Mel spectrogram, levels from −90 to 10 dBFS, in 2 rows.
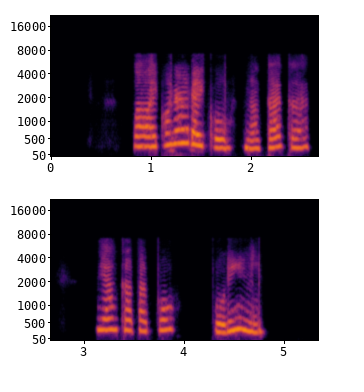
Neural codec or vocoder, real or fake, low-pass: codec, 16 kHz, 1 kbps, FreqCodec, smaller model; fake; 7.2 kHz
